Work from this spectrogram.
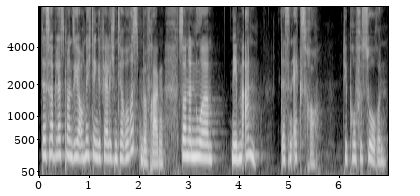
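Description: A woman's voice: medium pitch, brisk, a little mellow, lightly acted. An actress playing a defiant, articulate female philosophy professor under interrogation in a radio play. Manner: defiant and articulate, precise and cutting.

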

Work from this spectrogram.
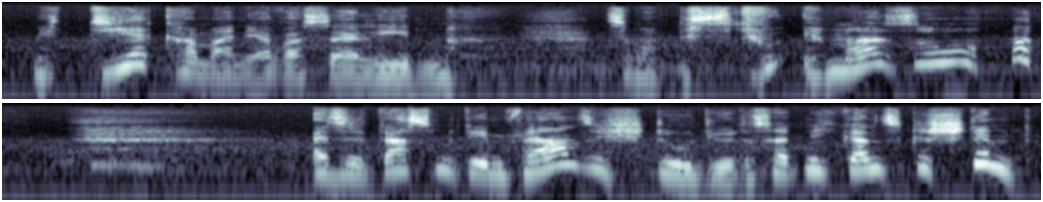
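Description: A woman playing a breezy, amused, caring aunt in a German radio drama, talking in a brisk, colloquial, motherly way. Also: a little high, slight background noise.

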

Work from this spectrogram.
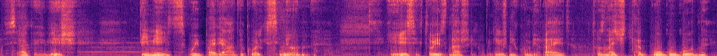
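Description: Deep, creaky, sedate merchant. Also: male voice. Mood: solemn. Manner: measured, sententious, grave. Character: staid, sedate, pious timber merchant husband. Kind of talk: radio audiobook drama acting.

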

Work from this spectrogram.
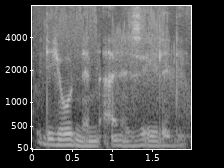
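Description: A man's voice: lowish voice, level tone, moderate pace, gravelly, a little mellow. An actor in a radio drama playing an earnest, ailing older man who reflects on mystical experiences with educated diction. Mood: earnest, reflective. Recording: faint tape hiss.

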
